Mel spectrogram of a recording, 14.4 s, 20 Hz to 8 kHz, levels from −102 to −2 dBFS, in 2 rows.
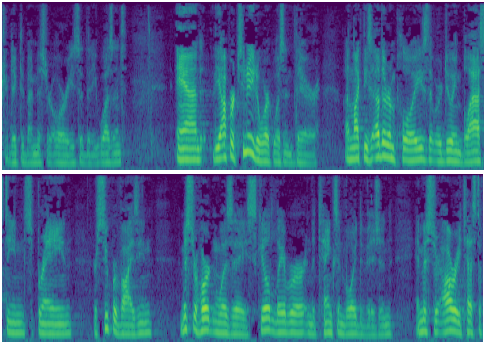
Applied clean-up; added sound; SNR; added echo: none; none; none; none.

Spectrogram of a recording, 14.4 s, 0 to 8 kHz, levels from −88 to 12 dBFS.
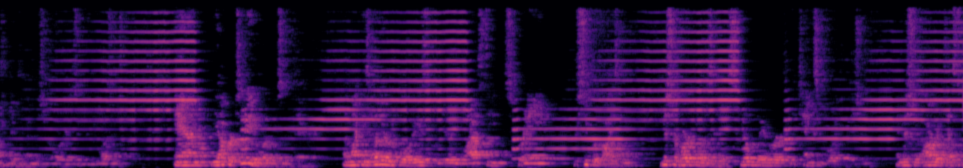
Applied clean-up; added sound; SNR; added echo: classical method WPE with log-MMSE.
